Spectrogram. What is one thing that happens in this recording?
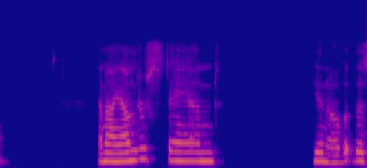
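An older woman answers briefly over an online call.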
